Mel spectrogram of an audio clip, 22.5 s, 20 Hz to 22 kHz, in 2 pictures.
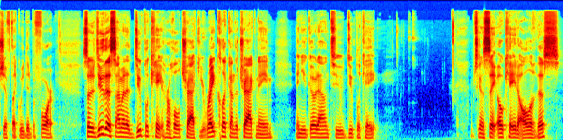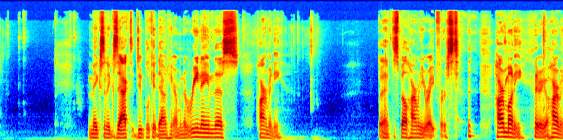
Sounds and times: Speech: 0.0s - 7.6s, 9.4s - 11.2s, 13.0s - 17.0s, 18.8s - 20.6s, 21.2s - 22.5s.

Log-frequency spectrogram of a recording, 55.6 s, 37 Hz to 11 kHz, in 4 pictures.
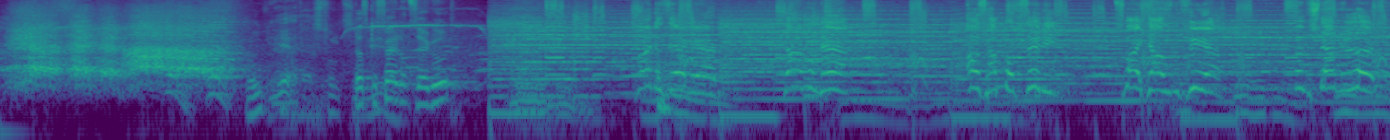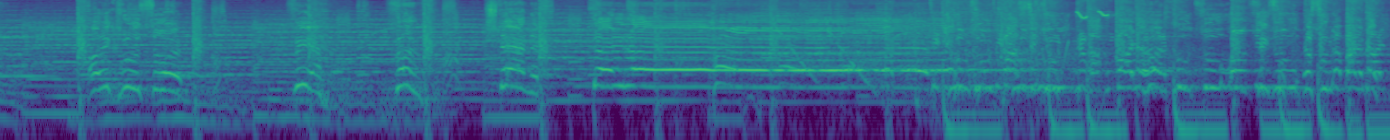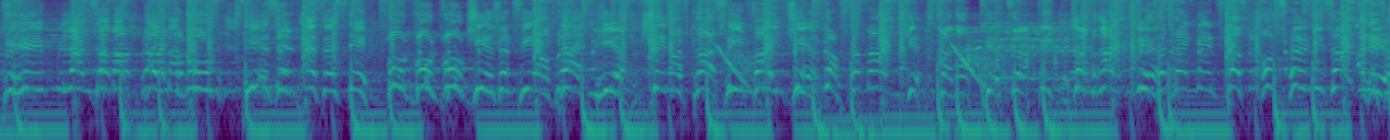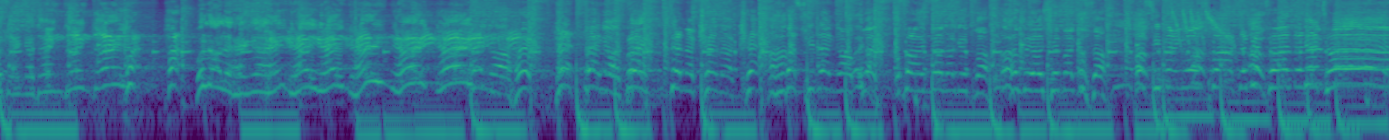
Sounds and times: Music: 3.3s - 55.5s.

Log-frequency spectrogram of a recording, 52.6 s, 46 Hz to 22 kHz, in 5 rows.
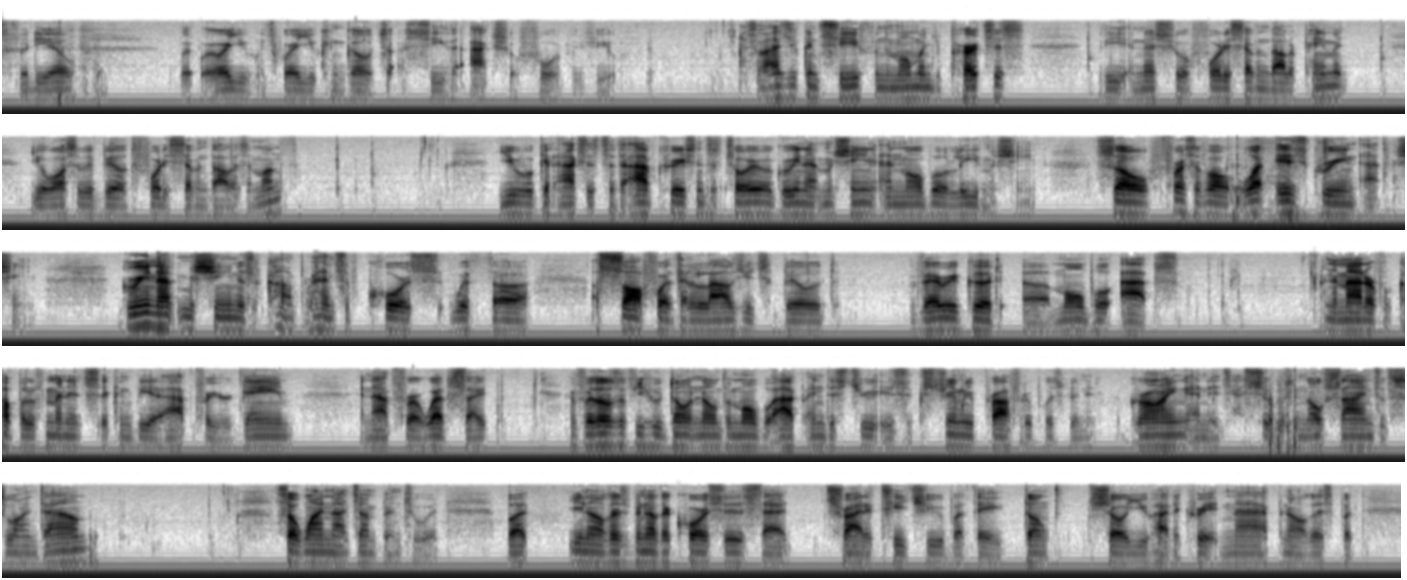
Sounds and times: Speech: 0.0s - 0.7s, 1.3s - 4.7s, 5.5s - 10.1s, 10.7s - 12.8s, 14.2s - 21.3s, 21.9s - 27.3s, 27.9s - 29.9s, 30.9s - 35.2s, 35.8s - 42.8s, 44.1s - 52.3s.

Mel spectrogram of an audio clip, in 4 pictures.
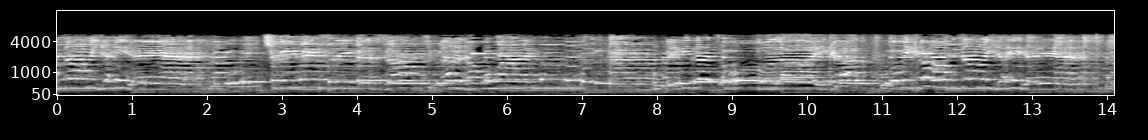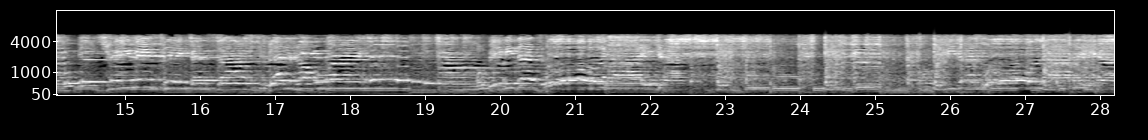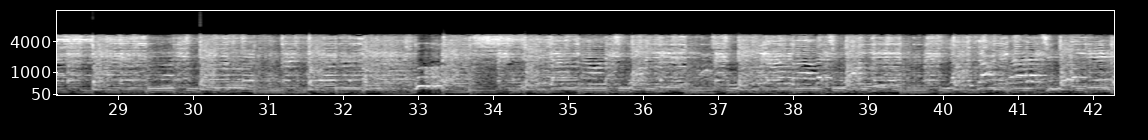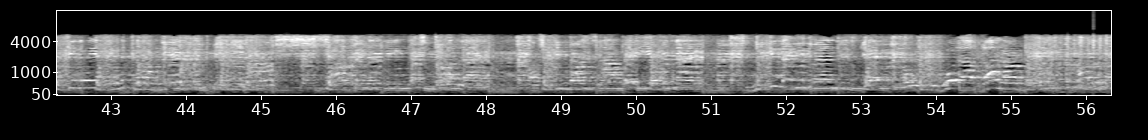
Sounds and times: Music: 0.0s - 56.3s.

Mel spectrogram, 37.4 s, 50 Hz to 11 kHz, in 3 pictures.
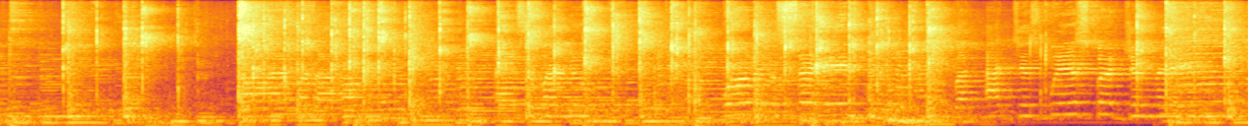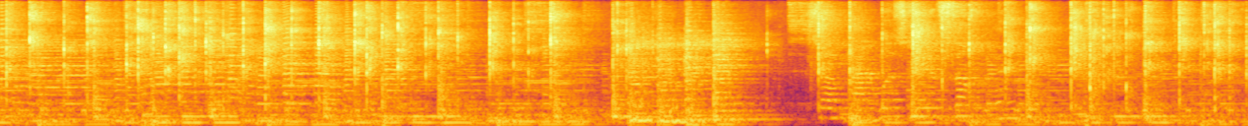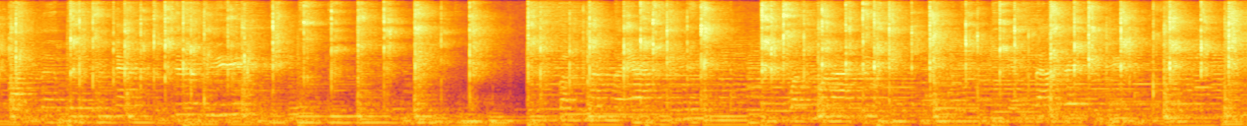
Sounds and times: Music: 0.0s - 37.4s.

